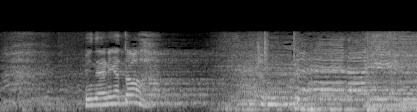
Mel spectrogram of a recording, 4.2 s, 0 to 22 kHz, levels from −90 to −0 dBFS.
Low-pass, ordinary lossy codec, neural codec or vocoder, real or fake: none; none; none; real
